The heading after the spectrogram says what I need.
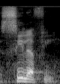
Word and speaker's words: سلفی: رحمۃ اللہ تعالیٰ علیہ، سلفی سین کے زیر کے ساتھ لام کے زبر کے ساتھ، تلفظ یہ ہے اس کا صحیح، سلفی وہ ایک دوسرا تلفظ ہے، وہ یہاں پر مراد نہیں ہے، یہاں پر سلفی، یعنی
